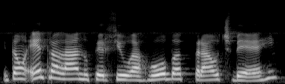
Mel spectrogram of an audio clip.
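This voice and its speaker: A woman's voice: fairly high pitch, lively intonation, moderate pace, narrow, tinny audio. A woman teaching about spirituality and politics in an earnest, explanatory manner, stressing her key words and speaking as someone whose first language is not Portuguese. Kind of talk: spoken talk on spirituality and politics.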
